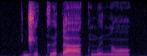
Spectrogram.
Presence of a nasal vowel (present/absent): present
